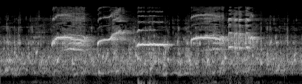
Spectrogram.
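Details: Orange-headed thrush (anis merah) therapy sound, played to prompt a caged bird to sing: loud, clear whistled phrases, some rising and some falling, in four bursts over three seconds, over a steady hiss.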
